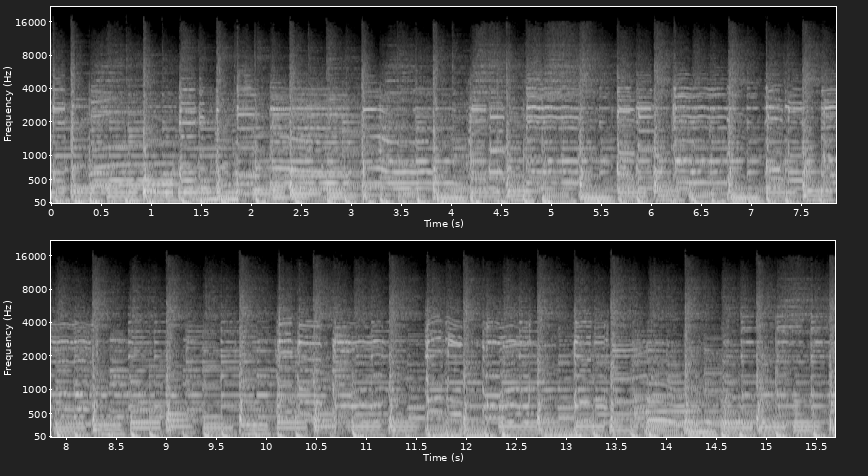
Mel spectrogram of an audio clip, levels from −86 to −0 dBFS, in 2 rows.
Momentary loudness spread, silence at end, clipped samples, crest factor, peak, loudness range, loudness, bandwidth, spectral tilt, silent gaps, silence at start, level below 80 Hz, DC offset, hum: 3 LU; 0 s; under 0.1%; 16 dB; -4 dBFS; 2 LU; -21 LUFS; 16.5 kHz; -5.5 dB/octave; none; 0 s; -30 dBFS; under 0.1%; none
